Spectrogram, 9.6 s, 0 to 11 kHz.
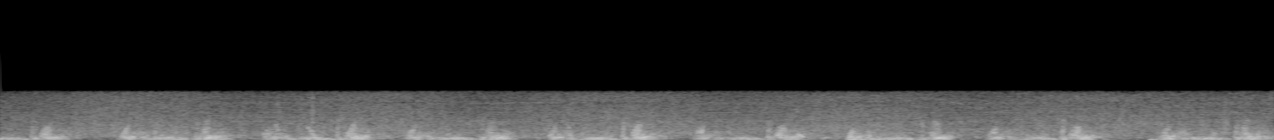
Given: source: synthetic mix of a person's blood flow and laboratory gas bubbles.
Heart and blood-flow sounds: Doppler ultrasound of blood flow; precordium
1.91-2.42 s: bubbles
From the record:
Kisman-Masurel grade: 211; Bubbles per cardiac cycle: several, 3 to 8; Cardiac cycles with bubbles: 1 to 10%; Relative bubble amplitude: barely perceptible (0.100 to 0.250); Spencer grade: 1 (occasional bubble signal discernible with the cardiac motion signal, with majority of cardiac periods free of bubbles); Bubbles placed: only in the low amplitude regions of the cardiac cycle

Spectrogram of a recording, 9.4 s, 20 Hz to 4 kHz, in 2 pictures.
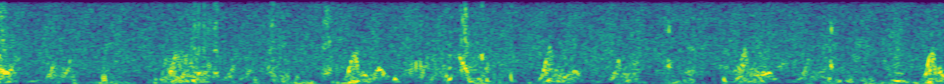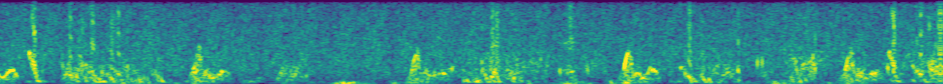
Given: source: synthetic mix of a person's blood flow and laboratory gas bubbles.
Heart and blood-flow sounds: Doppler ultrasound of blood flow; precordium
0.00-0.12 s: bubbles
0.51-0.61 s: bubbles
0.76-1.15 s: bubbles
1.33-1.52 s: bubbles
1.60-1.73 s: bubbles
1.96-2.62 s: bubbles
3.13-3.24 s: bubbles
3.31-3.52 s: bubbles
3.58-3.98 s: bubbles
4.11-4.42 s: bubbles
4.46-4.58 s: bubbles
4.84-4.98 s: bubbles
5.01-5.60 s: bubbles
6.96-7.71 s: bubbles
8.10-8.60 s: bubbles
8.67-8.89 s: bubbles
9.13-9.44 s: bubbles
From the record:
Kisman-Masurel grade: 332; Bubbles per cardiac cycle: rolling drumbeat, 9 or more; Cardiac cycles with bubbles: 50 to 99%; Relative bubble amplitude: moderate (0.250 to 0.450); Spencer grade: 3 (all of the cardiac periods contain showers or single bubble signals, but not dominating or overriding the cardiac motion signals); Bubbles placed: only in the low amplitude regions of the cardiac cycle

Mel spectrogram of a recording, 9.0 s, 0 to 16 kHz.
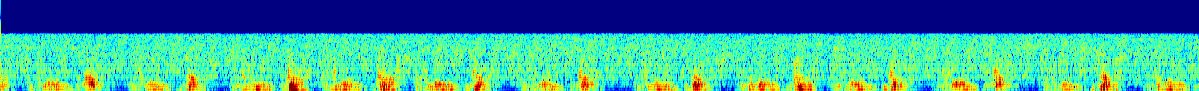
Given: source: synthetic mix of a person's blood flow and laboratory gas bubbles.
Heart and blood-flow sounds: Doppler ultrasound of blood flow; precordium
no bubbles
From the record:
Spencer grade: 0 (complete lack of bubble signals)

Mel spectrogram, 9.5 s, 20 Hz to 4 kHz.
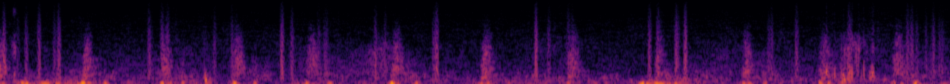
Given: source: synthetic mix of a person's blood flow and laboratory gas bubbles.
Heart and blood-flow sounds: Doppler ultrasound of blood flow; subclavian vein
0.00-0.17 s: bubbles
8.24-8.77 s: bubbles
From the record:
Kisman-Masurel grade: 222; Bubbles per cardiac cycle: several, 3 to 8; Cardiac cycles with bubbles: 10 to 50%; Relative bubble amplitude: moderate (0.250 to 0.450); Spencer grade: 2 (many but less than half of the cardiac periods contain bubble signals, singularly or in groups); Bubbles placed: anywhere in the cardiac cycle

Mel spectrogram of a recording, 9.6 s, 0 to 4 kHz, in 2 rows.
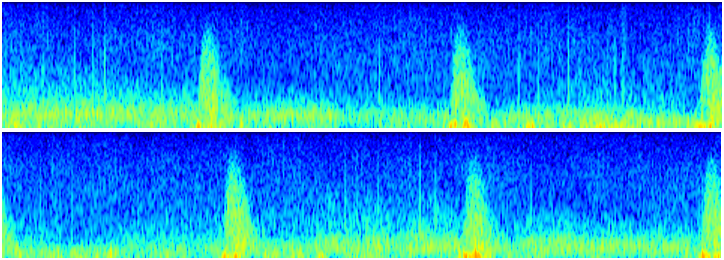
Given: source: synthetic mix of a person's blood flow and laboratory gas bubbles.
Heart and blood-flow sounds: Doppler ultrasound of blood flow; subclavian vein
no bubbles
From the record:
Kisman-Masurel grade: 000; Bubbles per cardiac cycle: 0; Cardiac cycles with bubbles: 0%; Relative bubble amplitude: no bubbles discernible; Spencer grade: 0 (complete lack of bubble signals)

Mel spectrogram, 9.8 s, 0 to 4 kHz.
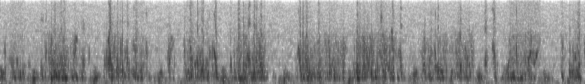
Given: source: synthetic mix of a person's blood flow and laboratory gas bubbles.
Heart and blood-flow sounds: Doppler ultrasound of blood flow; precordium
0.05-0.52 s: bubbles
0.64-1.53 s: bubbles
1.70-2.49 s: bubbles
2.77-2.92 s: bubbles
3.03-3.67 s: bubbles
3.80-4.48 s: bubbles
4.90-5.79 s: bubbles
5.85-6.77 s: bubbles
6.97-7.91 s: bubbles
8.05-8.14 s: bubbles
8.17-8.30 s: bubbles
8.33-9.01 s: bubbles
9.32-9.77 s: bubbles
From the record:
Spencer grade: 4 (maximum detectable bubble signal sounding continuously throughout systole and diastole of every cardiac period, and overriding the amplitude of the normal cardiac signals); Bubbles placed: only in the low amplitude regions of the cardiac cycle

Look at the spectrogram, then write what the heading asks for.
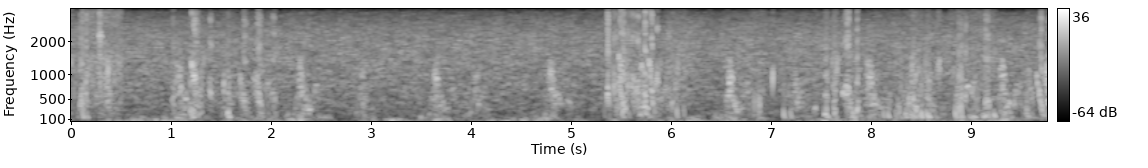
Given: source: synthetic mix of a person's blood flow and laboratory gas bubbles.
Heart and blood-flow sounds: Doppler ultrasound of blood flow; precordium
0.00-0.52 s: bubbles
0.99-1.07 s: bubbles
1.16-1.64 s: bubbles
1.67-2.07 s: bubbles
5.30-6.17 s: bubbles
6.79-6.95 s: bubbles
6.98-7.05 s: bubbles
7.08-7.25 s: bubbles
7.40-7.94 s: bubbles
8.04-8.70 s: bubbles
8.77-9.32 s: bubbles
9.52-9.77 s: bubbles
From the record:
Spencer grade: 3 (all of the cardiac periods contain showers or single bubble signals, but not dominating or overriding the cardiac motion signals); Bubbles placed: anywhere in the cardiac cycle

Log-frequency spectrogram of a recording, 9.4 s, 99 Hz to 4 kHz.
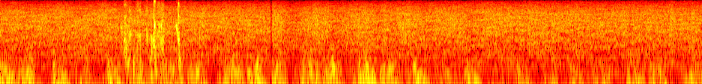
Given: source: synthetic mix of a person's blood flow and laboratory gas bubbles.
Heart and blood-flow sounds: Doppler ultrasound of blood flow; precordium
1.59-2.25 s: bubbles
2.33-2.46 s: bubbles
From the record:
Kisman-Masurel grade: 223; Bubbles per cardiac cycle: several, 3 to 8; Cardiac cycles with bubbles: 10 to 50%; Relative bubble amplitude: loud (0.450 to 0.775); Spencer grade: 2 (many but less than half of the cardiac periods contain bubble signals, singularly or in groups); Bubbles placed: anywhere in the cardiac cycle

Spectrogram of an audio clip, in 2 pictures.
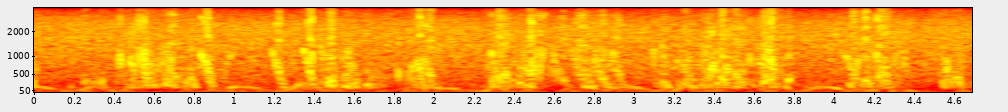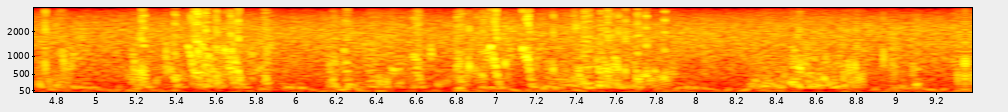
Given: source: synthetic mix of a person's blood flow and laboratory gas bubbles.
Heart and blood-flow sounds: Doppler ultrasound of blood flow; precordium
0.00-0.09 s: bubbles
0.27-1.06 s: bubbles
1.20-2.08 s: bubbles
2.26-3.02 s: bubbles
3.10-3.87 s: bubbles
4.07-4.42 s: bubbles
4.52-5.00 s: bubbles
5.17-5.94 s: bubbles
6.17-7.96 s: bubbles
8.26-9.21 s: bubbles
9.31-9.39 s: bubbles
From the record:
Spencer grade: 4 (maximum detectable bubble signal sounding continuously throughout systole and diastole of every cardiac period, and overriding the amplitude of the normal cardiac signals); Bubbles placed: anywhere in the cardiac cycle

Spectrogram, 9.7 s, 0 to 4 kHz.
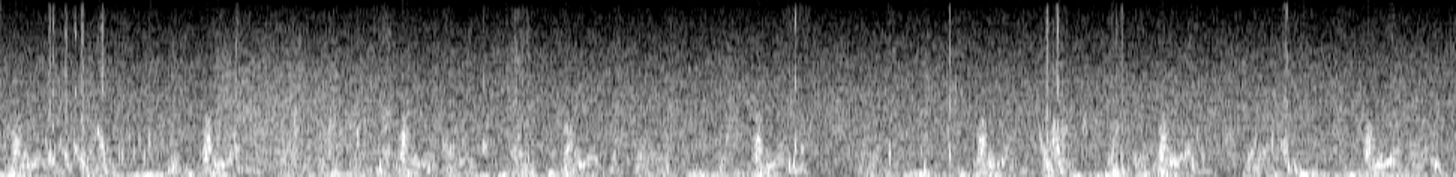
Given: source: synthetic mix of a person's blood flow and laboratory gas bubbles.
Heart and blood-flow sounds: Doppler ultrasound of blood flow; precordium
0.00-0.04 s: bubbles
0.27-1.02 s: bubbles
1.11-1.22 s: bubbles
1.55-1.62 s: bubbles
1.88-2.06 s: bubbles
2.10-2.64 s: bubbles
2.83-3.04 s: bubbles
3.20-3.27 s: bubbles
3.40-3.58 s: bubbles
4.08-4.17 s: bubbles
4.42-4.50 s: bubbles
4.78-4.95 s: bubbles
5.22-5.41 s: bubbles
5.89-5.97 s: bubbles
6.13-6.22 s: bubbles
6.30-6.38 s: bubbles
6.90-7.13 s: bubbles
7.21-7.26 s: bubbles
7.38-7.68 s: bubbles
7.88-8.05 s: bubbles
8.34-8.71 s: bubbles
9.26-9.40 s: bubbles
9.54-9.64 s: bubbles
From the record:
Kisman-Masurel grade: 242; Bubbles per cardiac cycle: several, 3 to 8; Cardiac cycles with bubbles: 100%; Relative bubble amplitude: moderate (0.250 to 0.450); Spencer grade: 3 (all of the cardiac periods contain showers or single bubble signals, but not dominating or overriding the cardiac motion signals); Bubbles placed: only in the low amplitude regions of the cardiac cycle

